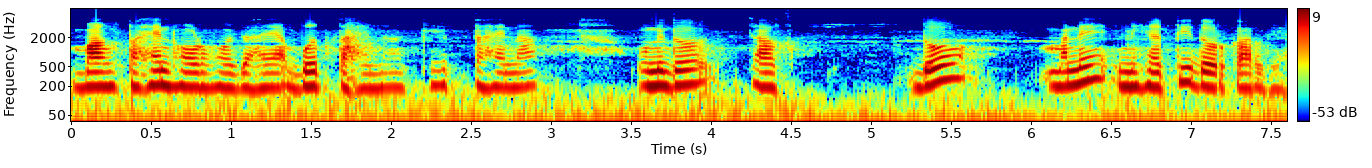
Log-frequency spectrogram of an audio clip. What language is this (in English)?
Santali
